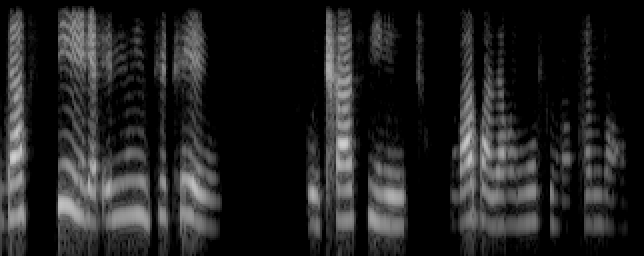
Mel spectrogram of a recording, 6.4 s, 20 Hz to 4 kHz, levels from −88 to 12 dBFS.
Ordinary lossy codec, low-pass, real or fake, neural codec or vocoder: none; 3.6 kHz; fake; codec, 16 kHz, 0.5 kbps, X-Codec, HuBERT features, trained on general audio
